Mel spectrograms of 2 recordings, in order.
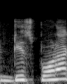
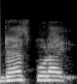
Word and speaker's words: diaspora: ये डिस्पोरा का मतलब होता है, डायस्पोरा होता है, sorry for the pronunciation, movement of people away from their own country.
